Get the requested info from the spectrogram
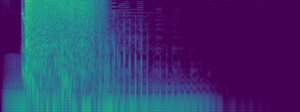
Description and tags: Laser Impact
Bang, Blaster, Fire, Gun, Gunshot, Heavy, Laser, Light, Loud, Machine, Pew, Pulse, Rifle, Rikochet, SciFi, Shoot, Shot, videgame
